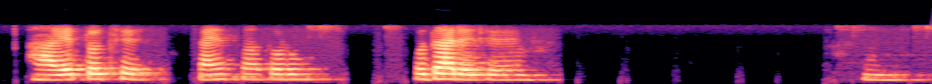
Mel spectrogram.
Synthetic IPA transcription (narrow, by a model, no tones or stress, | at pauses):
ɦãet̪ot͡ʃʰe | sajnsmãt̪ʰoɽũ | ʋəd̪ʱaɾet͡ʃʰe | ɦ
